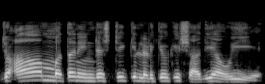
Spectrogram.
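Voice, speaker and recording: A man's voice: on the high side, a little fast, a little mellow, clean tone, no room sound. A man from Gujarat pleads his case deferentially and earnestly as a caller in a private phone conversation. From Gujarat, India. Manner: deferential, earnest, repeatedly addressing the listener respectfully. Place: on the road, phone call. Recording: muffled, dull phone-call recording.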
